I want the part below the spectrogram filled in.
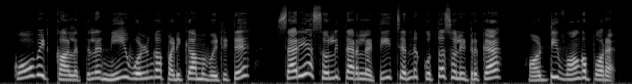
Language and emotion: Tamil, angry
